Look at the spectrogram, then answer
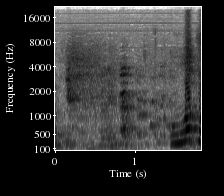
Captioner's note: laughter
